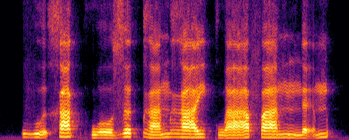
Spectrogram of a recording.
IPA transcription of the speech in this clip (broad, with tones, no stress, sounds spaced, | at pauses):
v ṵ˧˨ ə̯ x a˦˥ k̚ h w o˨˩ z ə˦˥ t̚ ɣ a˨˦ n ɣ a˧ j k w aː˨˦ f a˧ n ŋ ɛ̰˧˥ m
